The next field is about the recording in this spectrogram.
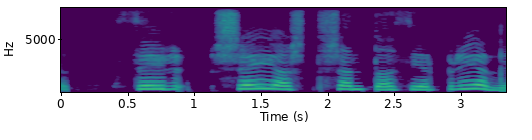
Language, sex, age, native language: Icelandic, other, 10, Icelandic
